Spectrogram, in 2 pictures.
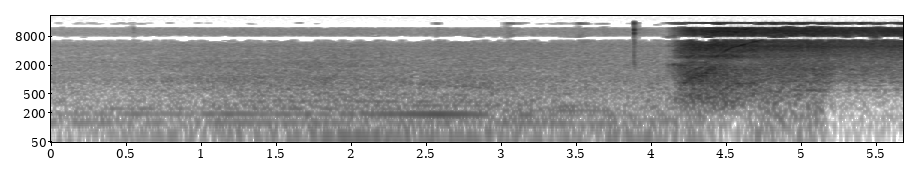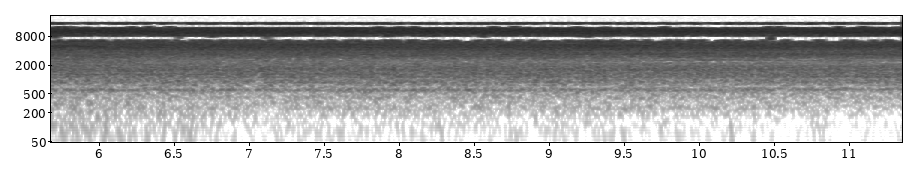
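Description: Electric turbo compressor running on 24 volts: a low hum builds for about four seconds, then the motor spins up with a fast rising whine and runs at full speed as a steady, loud, high-pitched whine and rush of air, blowing about 6 psi of boost.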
